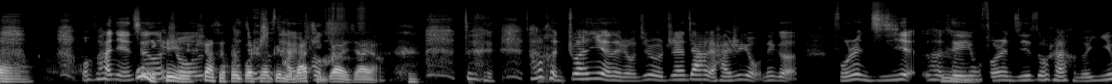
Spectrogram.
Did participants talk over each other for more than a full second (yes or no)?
yes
